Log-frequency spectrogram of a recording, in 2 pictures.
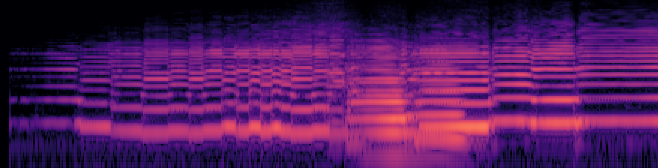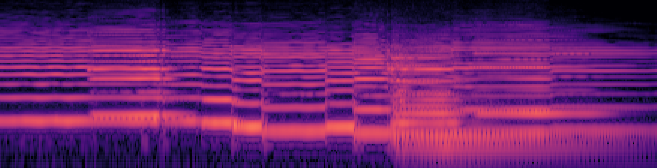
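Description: Solo viola played with the bow: a slow melody of held notes with vibrato, swelling in over the first second. Low notes join the melody as double stops around the middle, and near the end it settles on a held low chord that keeps ringing.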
